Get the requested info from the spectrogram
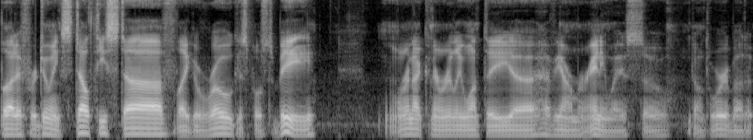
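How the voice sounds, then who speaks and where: A man puts on a character voice that is raspy and very deep. He talks very fast with fairly even intonation. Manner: casual, explaining.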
